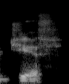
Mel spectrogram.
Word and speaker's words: GIF: can get it a gif or Jif that's how you pronounce it I'll let you investigate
